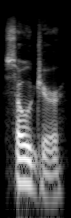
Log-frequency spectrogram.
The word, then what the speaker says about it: soldier: The name of soldier, or soger, as it is pronounced by your real tar, is the most stinging epithet of contempt at the command of a sailor.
